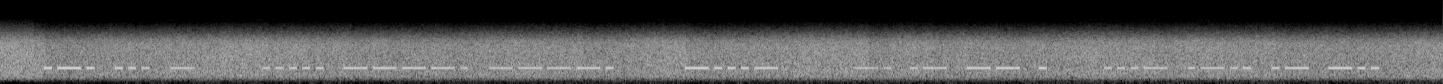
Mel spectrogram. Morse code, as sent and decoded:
.-. ... - / ..... ----. ----. / -...- / -. .- -- . / ...- .-.. .- -..
RST 599 <BT> NAME VLAD

